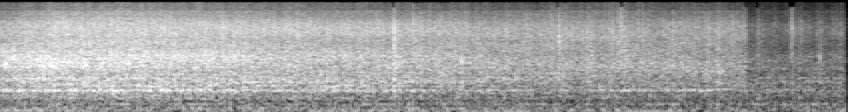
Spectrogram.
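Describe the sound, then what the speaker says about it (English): Green peas hit a hot wok of beef in oyster sauce with a loud, steady broadband sizzle that is strongest at the start and eases off slightly toward the end, with no talking. "So now I'm going to toss in my peas."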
